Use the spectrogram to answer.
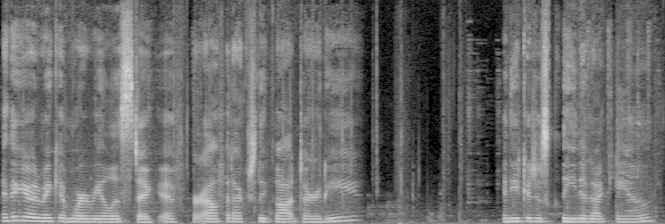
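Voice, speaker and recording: A woman's voice: mid-range voice, fairly even intonation, normal speed, mellow. A woman streaming a video game, chatting casually and addressing her viewers as she plays. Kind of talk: casual livestream gameplay chat. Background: video game music.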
